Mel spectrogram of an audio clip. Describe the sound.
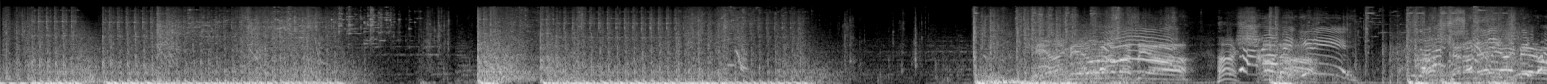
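Gunfire in a firefight: repeated bursts of dense, loud fusillade and machine-gun fire, broken by brief pauses. Voices talk and shout over the shooting in its later part.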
